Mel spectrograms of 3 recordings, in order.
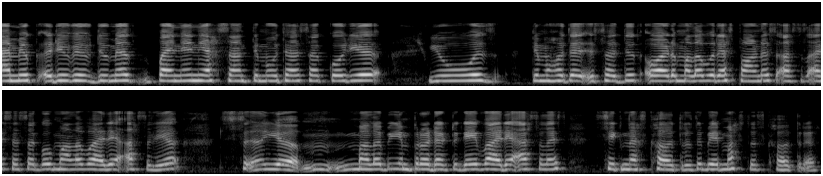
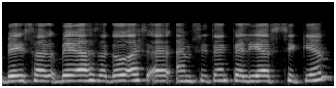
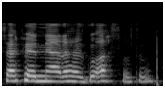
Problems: none marked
